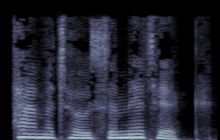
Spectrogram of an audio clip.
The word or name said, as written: Hamitosemitic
